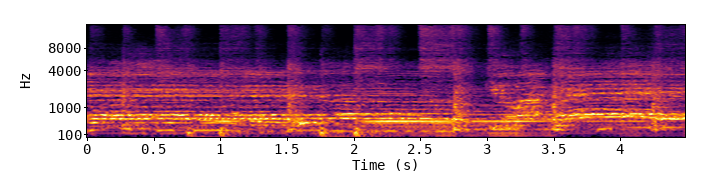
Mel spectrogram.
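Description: Congregation singing a gospel worship song together, many voices holding sustained notes.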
